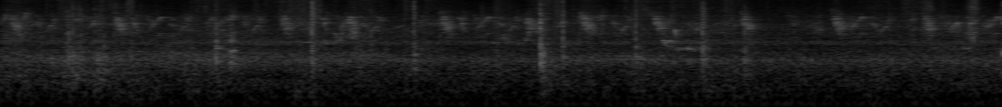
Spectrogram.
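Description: Small wild birds chirping repeatedly in short high calls, with a few faint clicks in between.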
